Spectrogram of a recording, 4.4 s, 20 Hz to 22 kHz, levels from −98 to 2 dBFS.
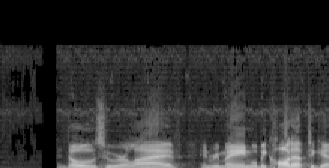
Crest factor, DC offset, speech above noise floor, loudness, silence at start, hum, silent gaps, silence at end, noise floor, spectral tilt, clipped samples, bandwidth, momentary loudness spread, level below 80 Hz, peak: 20 dB; under 0.1%; 40 dB; -24 LUFS; 0.75 s; none; none; 0 s; -64 dBFS; -5 dB/octave; under 0.1%; 16 kHz; 12 LU; -62 dBFS; -6 dBFS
